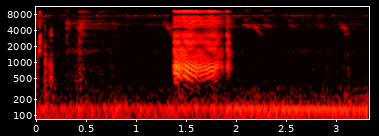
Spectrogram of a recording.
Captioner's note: doo doo fart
